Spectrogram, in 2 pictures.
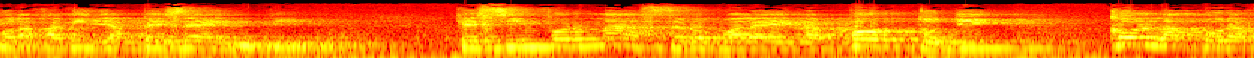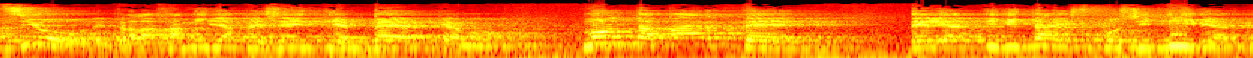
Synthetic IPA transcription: olafamiʎːapezɛnt̪ḭ | k̟esːiːɱformasːeɾʊkwalɛilrapːɔrt̪ʊd̪i | kolːabːoɾat̪sːjoːnɪt̪ɾalafamiʎːapezɛnt̪iɛbːɛrɡamʊ̰ | molt̪apart̪e | d̪elɪat̪ːivit̪aespozit̪iːvea

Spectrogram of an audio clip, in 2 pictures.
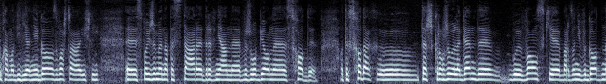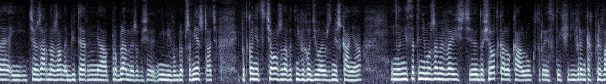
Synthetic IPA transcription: uxamɔd̪ʲilʲjaɲɛɡɔzvwaʂt͡ʂajeɕlʲi | spɔjʐɘmɘnat̪ɛst̪aɾɛd̪ɾɛvɲanɛvɘʐwɔbʲjɔnɛsxɔd̪ɘ | ɔt̪ɘxsxɔd̪ax | t̪ɛʂkɾɔ̃w̃ʐɘwɘlɛɡɛnd̪ɘbɘwɘvɔ̃w̃skʲɛbaɾd̪zɔɲɛvɘɡɔd̪nɛit͡ɕɛ̃w̃ʐaɾnaʐanɛbʲjut̪ɛɾnmʲjawapɾɔblɛmɘʐɛbɘɕɛɲimʲivɔɡlɛpʂɛmʲjɛʂt͡ʂat͡ɕipɔt̪kɔɲɛt̪st͡ɕɔ̃w̃ʐɛnavɛt̪ɲɛvɘxɔd͡ʑiwajuʐzmʲjɛʂkaɲa | ɲɛst̪ɛt̪ɘɲɛmɔʐɛmɘvɛjɕt͡ɕd̪ɔɕɾɔt̪kalɔkalukt̪uɾajɛst̪ft̪ɛjxfʲilʲivɾɛŋkaxpɾɘva

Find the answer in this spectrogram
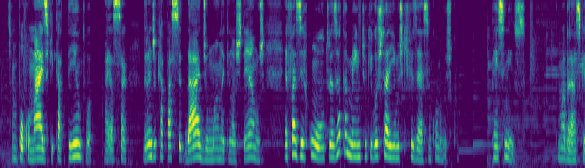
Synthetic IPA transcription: ũpowkʊmajzɪfikat̪ẽnt̪ʊ | aɛsɐ | ɡɾɐ̃d͡ʒɪkapasid̪ad͡ʒɪumɐ̃nɐkɪnɔst̪ẽmʊs | ɛfazeɾkõowt̪ɾʊezat̪ɐmẽnt͡ʃɪʊkɪɡoʃt̪aɾiɐmʊskɪ̥fizɛsẽj̃kõno̰ʃkʊ̥ | pẽsẽnisʊ̥ũabɾasʊ̥ɡɾ

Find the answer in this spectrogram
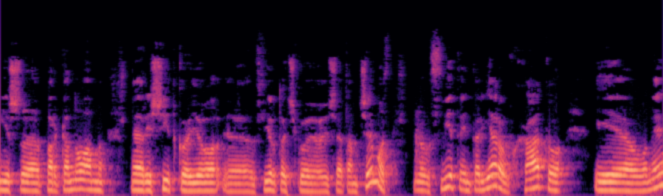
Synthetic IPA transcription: mʲiʃpɐrkɐnom | ɾʲɪʃit̪kɔjʊ | fʲirt̪ɔt͡ʃkɔjʊɪʃɛt̪amt͡ʃɪmʊsʲ | wsʲʋʲit̪ɪnt̪eɾʲjɛɾʊwxat̪ʊ | iʋɔnɪ

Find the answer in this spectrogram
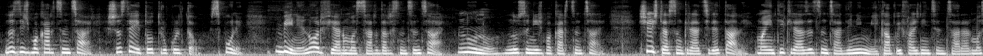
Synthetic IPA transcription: nuesnit͡ʃʲməkart̪sɨnt̪sarʲ | ʃiəst̪ajet̪o̞t̪ːɾukult̪ə̰w | spune̞ | bine̞nuarfiarməsard̪arsɨnt̪sɨnt̪sa̰rʲ | nununusuɨnt̪nit͡ʃʲməkart̪sɨnt̪sa̰rʲ | ʃiəʃt̪ʲasunt̪̚kɾe̞at̪siːle̞t̪a̰le̞̰majɨnt̪ɨjkɾe̞azət̪sʲɨnt̪sarʲd̪enimikapojfat͡ʃʲnint̪sɨnt̪saɾarməs

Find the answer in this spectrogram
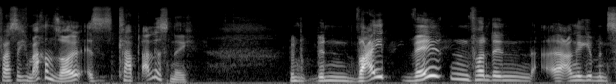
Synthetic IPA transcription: v̥asɪçmaχn̩zɔlʔɛskl̥ap̚tʔaləsnɪçt | b̥ɪnbɪnvaɪt̚vɛltn̩fɔndeːnɛ̰ːʔa̰nɡəɡeːbənənt͡s

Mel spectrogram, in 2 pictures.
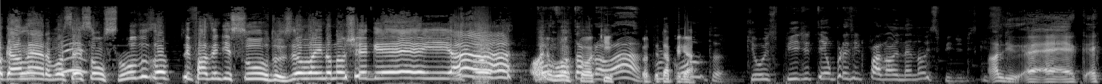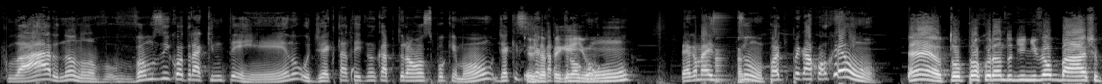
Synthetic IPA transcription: oɡalɛɾɐvosessɐ̃w̃suɾd̪ʊzosɪfazẽj̃d͡ʒɪsuɾd̪ʊzewaĩnd̪ɐnɐ̃w̃ʃeɡejɪa | ɔ̰ʎɐ̃õt̪aaapɾakilavo̰sẽt̪appeɡã̰t̪ɐ | kɪʊispid͡ʒɪt̪ẽj̃ũpɾezẽnt͡ʃɪ̥pɾanɔnɛnɐ̃w̃ɪspid͡ʒɪd͡ʒɪskiɔ̰ʎɐɛɛɛɛklaɾʊnɐ̃w̃nɐ̃nɐ̃w̃vovɐ̃mʊzẽkõt̪ɾaɾakinʊt̪ehẽnʊːd͡ʒiɐɛkɪt̪at̪ẽt̪ɐ̃nd̪ʊkap̚t̪uɾãnɔsʊ̥pokemõʊd͡ʒiɐɛkɪsewʒaʒakapeɡ̪eajũ | pɛɡɐmajzũpɔd͡ʒɪt͡ʃɪ̥peɡakwawkɛɾũ | ɛewt̪opɾokuɾɐ̃nd̪ʊd͡ʒɪnivewbaʃʊ

